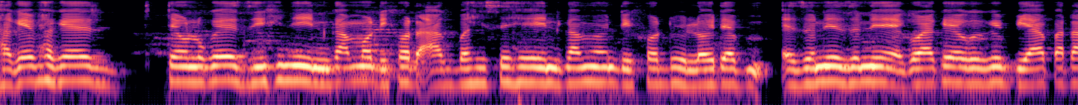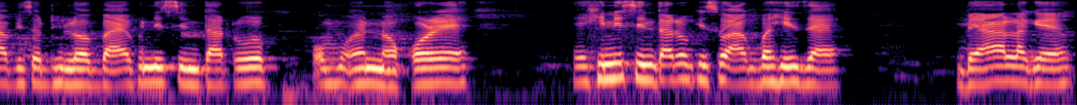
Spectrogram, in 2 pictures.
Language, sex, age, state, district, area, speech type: Assamese, female, 60+, Assam, Morigaon, rural, spontaneous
